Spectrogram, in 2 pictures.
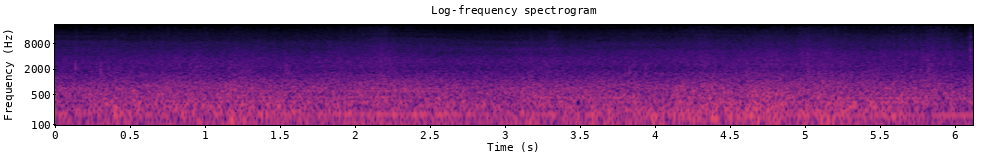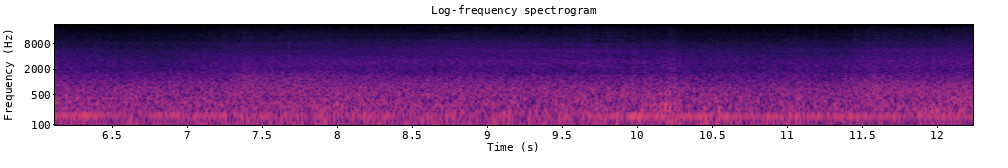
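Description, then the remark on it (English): Sea water surges and churns through a deep rocky channel called a cauldron, about 10 metres deep, filling right up to the brim in a steady, loud roar of surf, with wind buffeting the microphone and no voices throughout. “so much water moves around. I mean, it's like 10 metres more deep and then it just fills right up to the brim.”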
